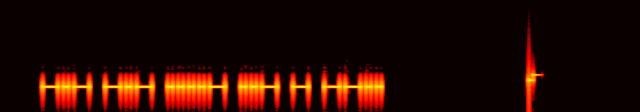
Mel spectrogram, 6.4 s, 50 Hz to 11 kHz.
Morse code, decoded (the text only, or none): KK4UTZ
